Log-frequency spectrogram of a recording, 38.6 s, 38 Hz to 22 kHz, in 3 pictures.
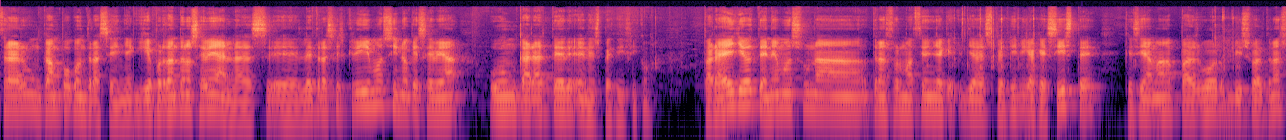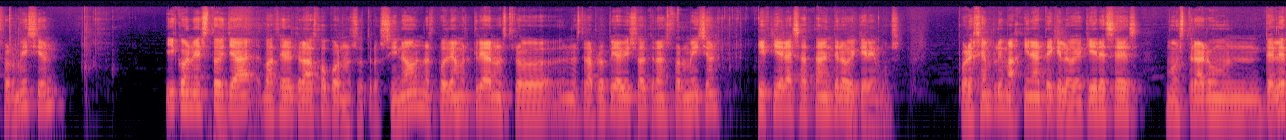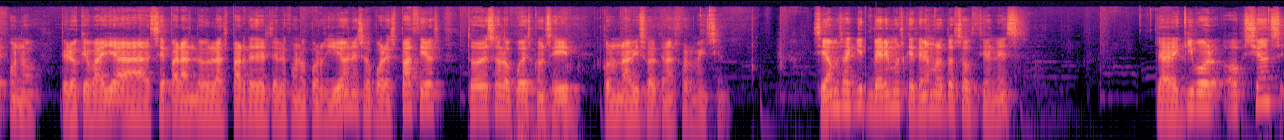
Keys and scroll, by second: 13.0 Return, 33.3 super+b, 36.5 alt+super+].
